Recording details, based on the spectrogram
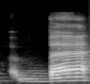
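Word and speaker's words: ب: The letters ba and mim are pronounced by bringing the two lips together. So, very simply put, basically closing your lips, both lips together, and closing them tight. Ba, ab, ub, ib. Again, ba is ab, ub, and ib.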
